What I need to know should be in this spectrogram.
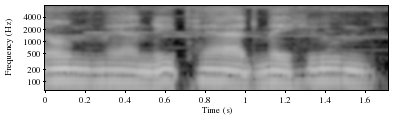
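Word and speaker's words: Om mani padme hum: meaning and help you avoid distraction Amani padam pronounced ohm mani padme whom this translates to hail to the jewel in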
